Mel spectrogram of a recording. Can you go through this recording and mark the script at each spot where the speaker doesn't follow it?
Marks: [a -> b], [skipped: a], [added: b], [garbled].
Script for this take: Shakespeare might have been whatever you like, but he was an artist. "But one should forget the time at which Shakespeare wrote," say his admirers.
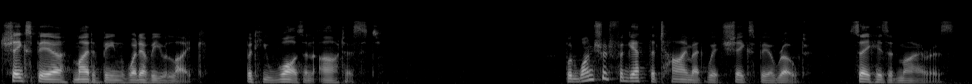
Shakespeare might have been whatever you like, but he was an artist. "But one should forget the time at which Shakespeare wrote," say his admirers.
